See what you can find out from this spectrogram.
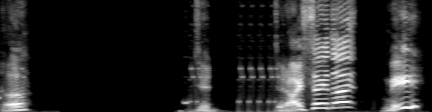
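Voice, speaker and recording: An eager, blustery detective, played by a man for a courtroom game fan dub. His high voice is gravelly and bright, barking out deferential answers and getting flustered easily. Faint music plays behind him. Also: wildly swooping pitch, drawn-out words, a little hiss or hum, exaggerated voice. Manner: barking, deferential, stammering when challenged.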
